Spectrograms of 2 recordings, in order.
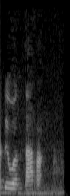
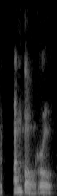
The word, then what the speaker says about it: Dewantara: Kalau orang Jawa Oh, bacanya Ki Hajar Dewantoro. Kalau orang oh, Indonesia Ki Hajar Dewantara, orang Bali mungkin bacanya Ki Hajar Dewantara.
